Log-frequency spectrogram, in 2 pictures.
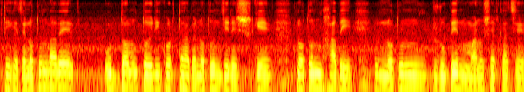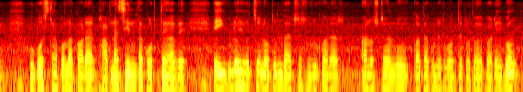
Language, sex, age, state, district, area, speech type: Bengali, male, 18-30, West Bengal, Kolkata, urban, spontaneous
